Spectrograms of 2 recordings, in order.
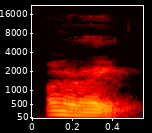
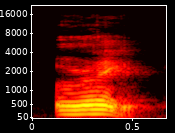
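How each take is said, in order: First: Said in the usual way. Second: Louder, firm all right; emphatic all right. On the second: Real, not acted. Vlogger pulling himself together, louder "All right". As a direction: punch out "All right" to wrap things up. Winding down the vent.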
